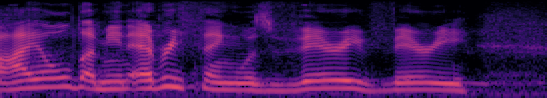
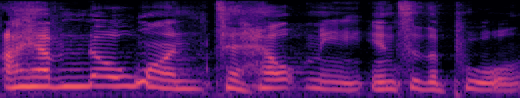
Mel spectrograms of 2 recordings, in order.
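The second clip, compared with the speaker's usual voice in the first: put-on slow, whiny, complaining, kid-like whining tone; 3 semitones higher than usual. Reading the man's complaint from a passage, in a whiny complaining voice. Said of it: "you gotta imagine like the whiniest voice possible".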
